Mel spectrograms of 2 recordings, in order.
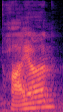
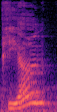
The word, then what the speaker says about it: pion: Oh, so it's it's wirewood or it's weirwood and pion. It's pion. It's not peon really.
